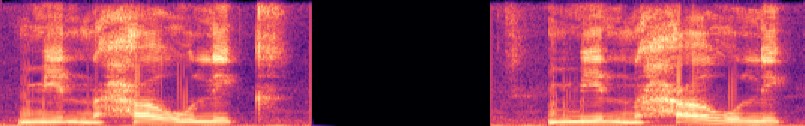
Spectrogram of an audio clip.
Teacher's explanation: Nun jelas, ha jelas dan tidak ada dengung. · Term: izhar halqi, izhar halki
